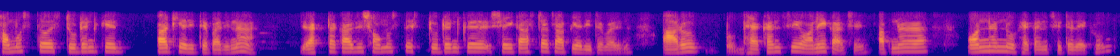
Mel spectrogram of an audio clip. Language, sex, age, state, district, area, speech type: Bengali, male, 18-30, West Bengal, South 24 Parganas, rural, conversation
